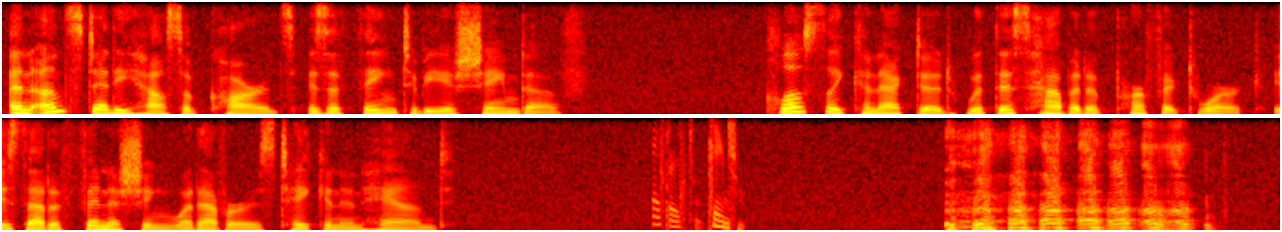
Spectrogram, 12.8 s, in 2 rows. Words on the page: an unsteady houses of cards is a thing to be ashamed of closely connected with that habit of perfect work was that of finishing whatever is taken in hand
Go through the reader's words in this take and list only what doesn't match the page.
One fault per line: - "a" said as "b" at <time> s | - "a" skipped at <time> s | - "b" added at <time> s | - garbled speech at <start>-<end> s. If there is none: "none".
- "houses" said as "house" at 0.6 s
- "that" said as "this" at 5.0 s
- "was" said as "is" at 6.3 s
